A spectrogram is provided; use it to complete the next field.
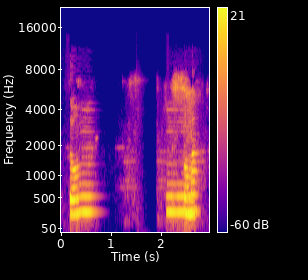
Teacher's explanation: try and keep that mim mushaddad in your mouth for 2 seconds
